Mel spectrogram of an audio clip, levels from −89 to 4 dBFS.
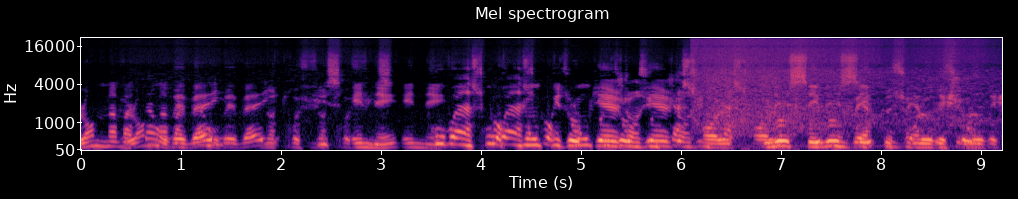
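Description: A speech recording carries a second copy of itself trailing by roughly half a second, a few decibels quieter than the original. It is full-band and dry, with no decay or room colour, so it sounds like a flat, out-of-step repeat rather than an echo. This is a doubled audio track, most likely from the same signal reaching the mix twice, once through a slower path or through an edit that left two misaligned copies. Throughout, the background pumps in and out, sinking by about 13 dB in the gaps and rising again under the speech. These are noise suppressor artifacts: the suppressor attenuates, frame by frame, every band it judges to be steady noise. The room noise, a genuine part of the recording, rises by about 15 dB near 6 s and sits only about 13 dB below the speech. The suppressor also eats into the speech itself. Soft consonants, word endings and quieter stretches sound swallowed or faint from 0.13 to 3.7 s, where about two seconds in total is hit, with drops up to about 21 dB. 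Briefer losses follow from 4.62 to 5.18 s (up to about 18 dB), 5.63 to 6.77 s (about 13 dB) and 7.27 to 9.2 s (up to about 20 dB). This is speech cut by the noise suppressor, which mistook those quiet parts for background.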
